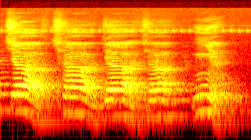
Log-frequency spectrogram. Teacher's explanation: च बोले हैं तो तालु जो है हमारा, जो जीभ है वो तालु से सटकर आता है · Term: च वर्ग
